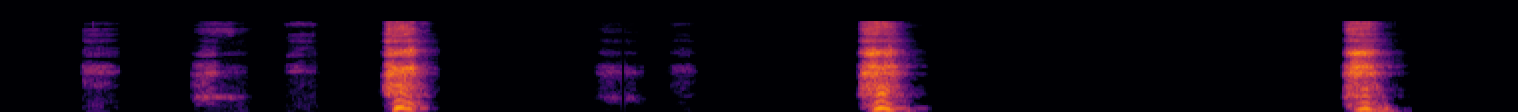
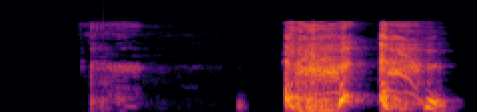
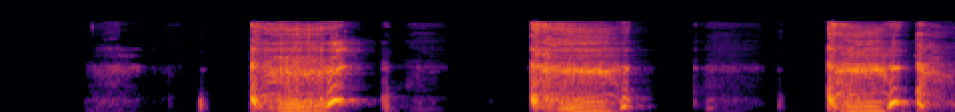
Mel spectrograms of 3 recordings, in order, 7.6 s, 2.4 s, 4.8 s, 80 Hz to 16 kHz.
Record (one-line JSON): {"exhalation_length": "7.6 s", "exhalation_amplitude": 23323, "exhalation_signal_mean_std_ratio": 0.21, "cough_length": "2.4 s", "cough_amplitude": 27757, "cough_signal_mean_std_ratio": 0.42, "three_cough_length": "4.8 s", "three_cough_amplitude": 31846, "three_cough_signal_mean_std_ratio": 0.43, "survey_phase": "beta (2021-08-13 to 2022-03-07)", "age": "45-64", "gender": "Female", "wearing_mask": "No", "symptom_none": true, "smoker_status": "Current smoker (1 to 10 cigarettes per day)", "respiratory_condition_asthma": false, "respiratory_condition_other": false, "recruitment_source": "REACT", "submission_delay": "1 day", "covid_test_result": "Negative", "covid_test_method": "RT-qPCR", "influenza_a_test_result": "Negative", "influenza_b_test_result": "Negative"}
